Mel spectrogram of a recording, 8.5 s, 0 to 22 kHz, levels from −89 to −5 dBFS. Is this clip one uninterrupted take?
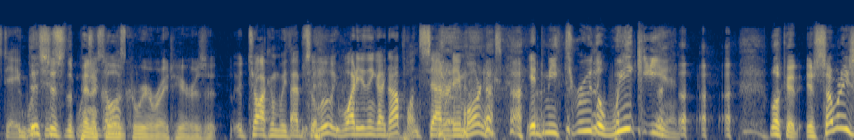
no; 5 cuts; at 1.2 s, 2.3 s, 2.9 s, 3.9 s, 5.4 s

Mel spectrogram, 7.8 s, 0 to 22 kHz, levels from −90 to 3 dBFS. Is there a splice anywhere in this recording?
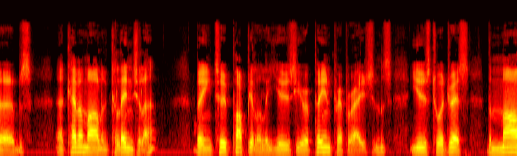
no; 0 cuts

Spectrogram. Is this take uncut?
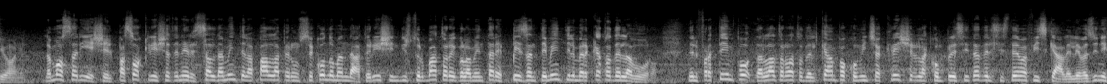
yes; 0 cuts

